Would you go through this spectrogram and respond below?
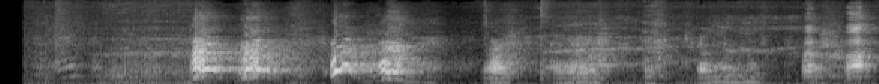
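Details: A pit bull-husky mix dog named Dojo guards a newborn baby indoors against pretend attacks, giving a string of sharp, ragged barks in short bursts, some doubled, with quieter pauses between.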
